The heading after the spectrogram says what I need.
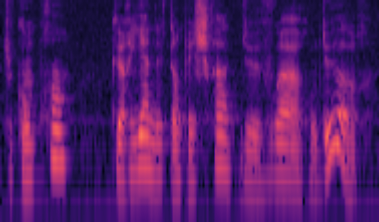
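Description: A woman voicing a brisk, reassuring male sea captain in a read-aloud story. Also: low voice, expressive, gravelly, a little mellow, slightly rough, full character voice.

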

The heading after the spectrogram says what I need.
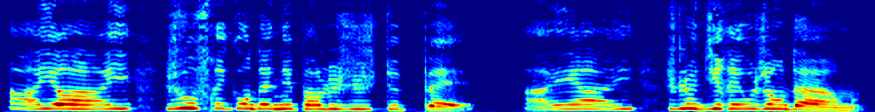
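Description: A woman voicing a poor old peasant woman who pleads and wails, in a high, slow storybook reading. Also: darkish tone. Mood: wailing. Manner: pleading, wailing.

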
